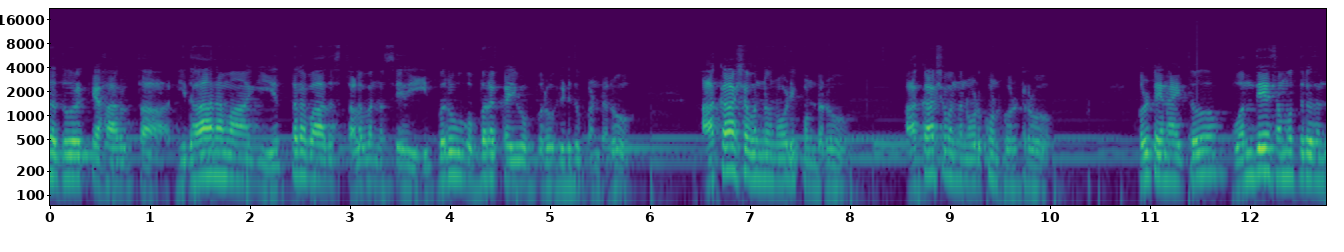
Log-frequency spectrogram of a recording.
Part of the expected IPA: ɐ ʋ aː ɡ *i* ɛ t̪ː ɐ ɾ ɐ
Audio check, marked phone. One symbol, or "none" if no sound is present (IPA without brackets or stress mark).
i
